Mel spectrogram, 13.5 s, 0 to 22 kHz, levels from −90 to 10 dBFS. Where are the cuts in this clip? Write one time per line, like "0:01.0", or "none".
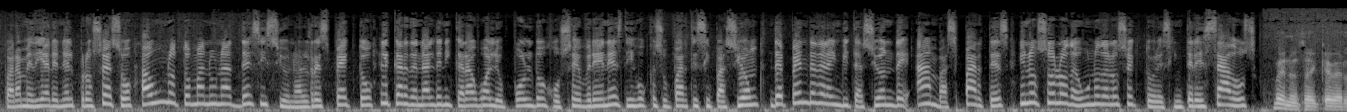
none

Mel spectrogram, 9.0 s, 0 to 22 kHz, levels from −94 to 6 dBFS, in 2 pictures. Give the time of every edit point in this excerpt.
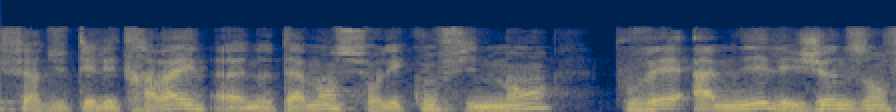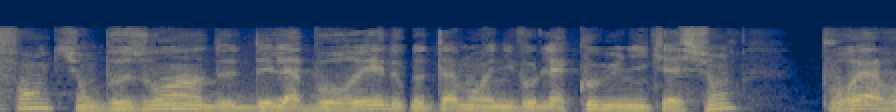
0:01.0
0:06.5

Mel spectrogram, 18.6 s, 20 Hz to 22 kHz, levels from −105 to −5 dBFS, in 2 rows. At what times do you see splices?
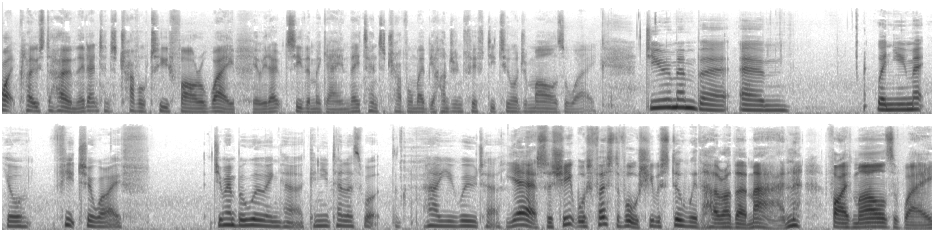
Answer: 0:02.5

